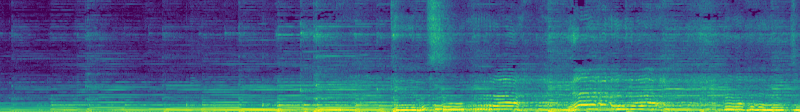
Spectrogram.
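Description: A woman singing live to her own acoustic guitar: the guitar plays alone for the first few seconds, then her voice comes in about four seconds in and carries the melody over it.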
